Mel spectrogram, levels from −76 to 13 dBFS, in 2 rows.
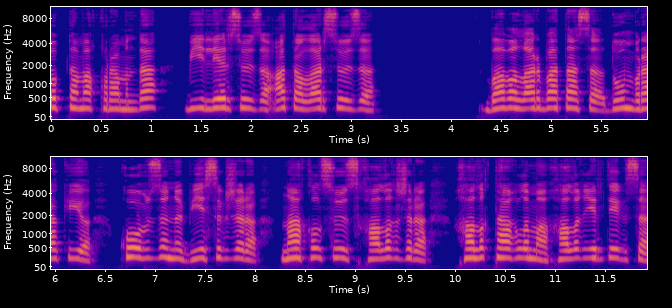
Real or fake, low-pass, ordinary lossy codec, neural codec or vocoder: real; none; none; none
